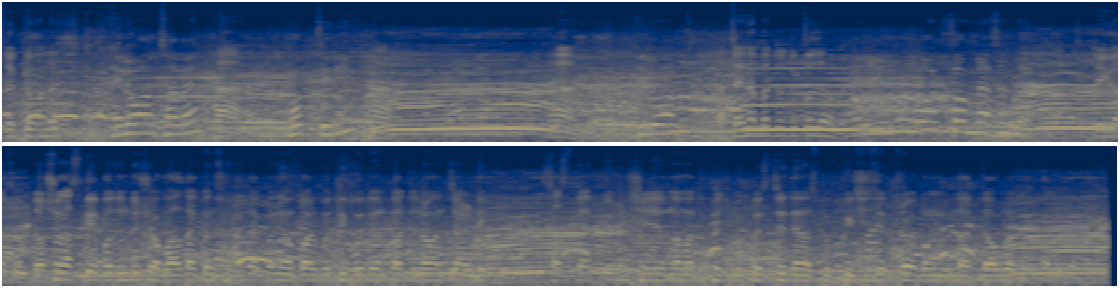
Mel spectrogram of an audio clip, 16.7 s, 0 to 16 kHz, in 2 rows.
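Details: Friesian and crossbred bull calves at Raniganj cattle market (haat), Dinajpur, Bangladesh, on 3 September 2024; several drawn-out, harmonic lowing moos repeat over the clip amid steady crowd chatter and market bustle.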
